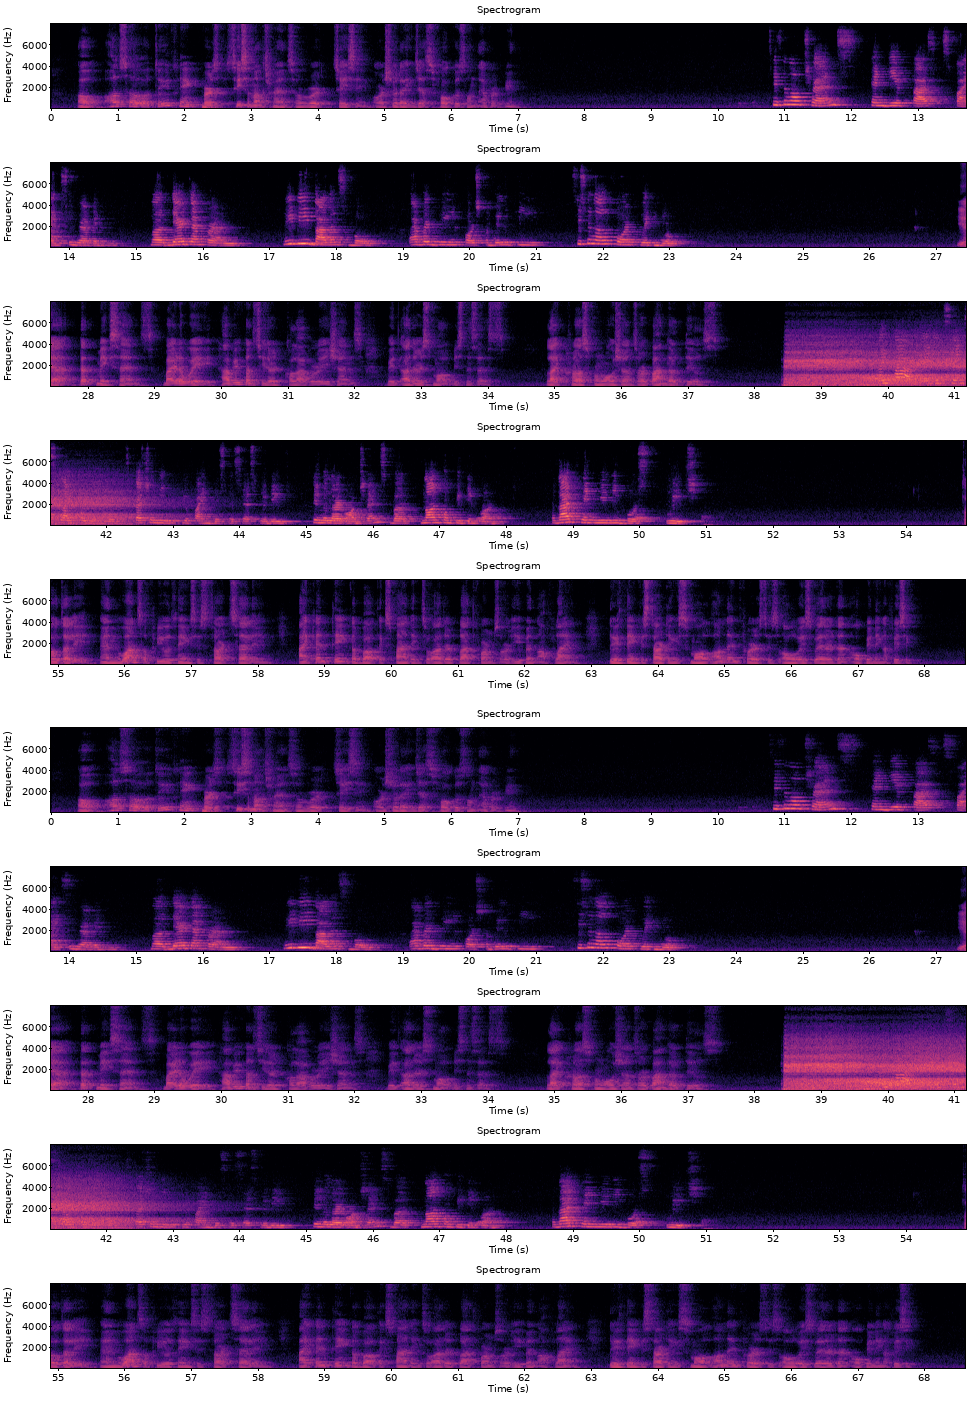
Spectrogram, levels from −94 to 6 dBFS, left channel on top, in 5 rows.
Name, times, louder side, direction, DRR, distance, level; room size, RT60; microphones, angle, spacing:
voice 1, 0.4-7.0 27.3-34.2 34.9-37.4 54.9-67.8, left 2 dB, 30° left, 1 dB, 0.8 m, -42 dB
voice 2, 10.8-11.8 12.3-13.2 13.6-14.7 15.2-16.5 17.2-18.5 19.1-21.0 21.6-23.1 39.8-44.7 45.1-48.0 48.7-50.1 50.4-50.8, left 2 dB, 75° left, 6 dB, 0.6 m, -31 dB
sound 1, 38.4-43.3, right 3 dB, 75° right, 0.8 m, -29 dB
sound 2, 47.5-47.8 49.9-50.1 50.9-51.1, left 1 dB, ahead, 1.1 m, -44 dB
6.5 x 4.4 x 4.2 m, 0.74 s
head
